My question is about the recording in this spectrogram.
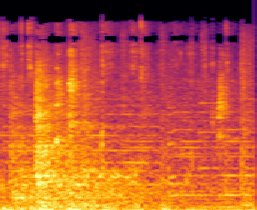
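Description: Faint background music over a low rumble, with a few soft clicks as a Nigerian dwarf goat kid chews a copper bolus capsule held in its mouth.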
